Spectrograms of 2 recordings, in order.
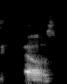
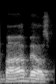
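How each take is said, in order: First: The first syllable sounds like 'bear'. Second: The first syllable sounds like 'bar'. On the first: The speaker calls it right. "so it is technically bear bells" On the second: The speaker calls it wrong. "I called them barbells myself"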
